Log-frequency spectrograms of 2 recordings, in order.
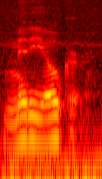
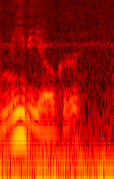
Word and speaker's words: Midiocre: using a program called mediocre I don't know if it's supposed to be pronounced mediocre but it's midi because it's midi format and all you use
